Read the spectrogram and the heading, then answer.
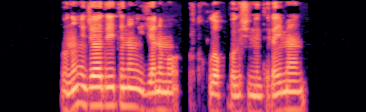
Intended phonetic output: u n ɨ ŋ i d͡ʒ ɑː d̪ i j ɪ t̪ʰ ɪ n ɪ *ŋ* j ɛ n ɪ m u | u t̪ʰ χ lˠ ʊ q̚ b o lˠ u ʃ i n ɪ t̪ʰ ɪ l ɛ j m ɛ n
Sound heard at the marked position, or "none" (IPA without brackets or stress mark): ŋ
